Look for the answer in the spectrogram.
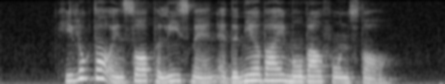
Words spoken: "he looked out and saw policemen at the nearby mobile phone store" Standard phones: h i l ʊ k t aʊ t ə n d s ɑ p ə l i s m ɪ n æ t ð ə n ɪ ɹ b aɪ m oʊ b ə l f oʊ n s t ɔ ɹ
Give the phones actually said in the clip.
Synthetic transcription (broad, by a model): h i l ʊ k t aʊ t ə n s ɑ p ə l i s m ɪ n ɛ t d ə n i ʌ b aɪ m oʊ b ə l f oʊ n s t ɔ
